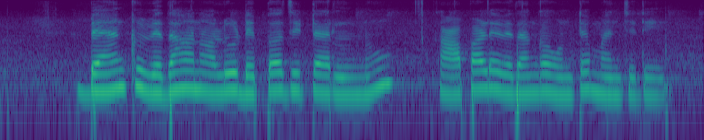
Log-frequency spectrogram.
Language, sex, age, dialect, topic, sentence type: Telugu, female, 18-24, Utterandhra, banking, statement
